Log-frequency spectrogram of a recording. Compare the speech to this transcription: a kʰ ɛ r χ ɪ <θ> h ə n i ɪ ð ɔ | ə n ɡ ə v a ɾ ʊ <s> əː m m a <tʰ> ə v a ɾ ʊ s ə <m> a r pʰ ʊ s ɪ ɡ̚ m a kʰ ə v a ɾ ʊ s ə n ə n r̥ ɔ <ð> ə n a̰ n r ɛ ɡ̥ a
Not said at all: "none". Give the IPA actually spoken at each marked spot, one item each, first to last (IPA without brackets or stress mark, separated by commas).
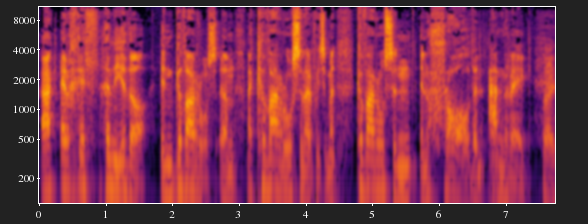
θ, s, kʰ, n, ð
